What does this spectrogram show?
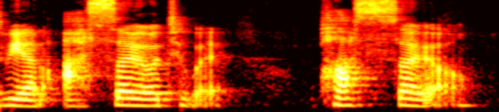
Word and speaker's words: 봤어요: 봤어요, not 보았어요.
